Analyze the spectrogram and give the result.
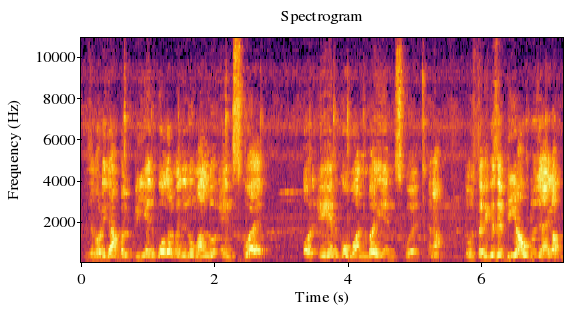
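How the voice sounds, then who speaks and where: A man's voice: high-pitched, moderate pace. Roomy, distant male math teacher. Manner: explains in mixed Hindi and English, thinks aloud, repeats himself. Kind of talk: live online exam-prep class. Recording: roomy, distant mic with faint noise.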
